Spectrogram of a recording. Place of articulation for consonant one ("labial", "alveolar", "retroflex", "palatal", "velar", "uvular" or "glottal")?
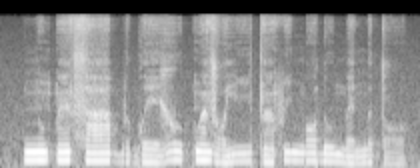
palatal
